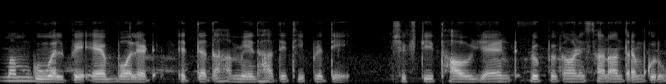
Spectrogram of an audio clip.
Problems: none marked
